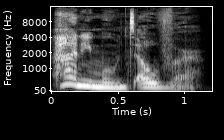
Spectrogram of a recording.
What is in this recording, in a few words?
wedding witch dead, survivor voice; Left 4 Dead 2; Source Engine; video games; producer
